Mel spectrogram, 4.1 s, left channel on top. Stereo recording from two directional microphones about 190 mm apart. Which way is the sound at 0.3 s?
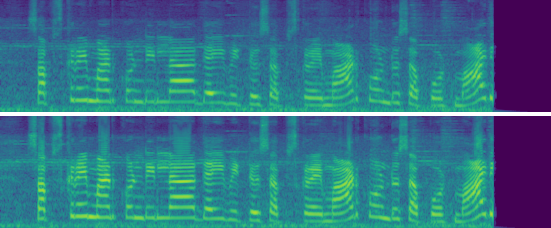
5° right (ahead or behind).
